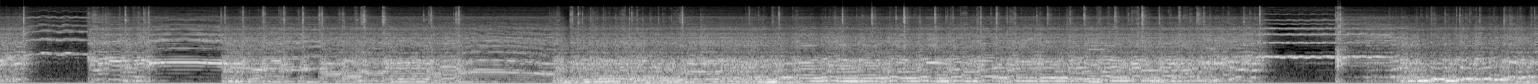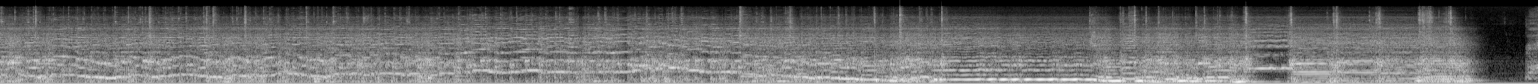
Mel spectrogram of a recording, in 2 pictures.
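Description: Electric guitar in standard tuning playing fast, chaotic metal riffs, with several short stops between phrases. In the middle, runs of notes step up and down.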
